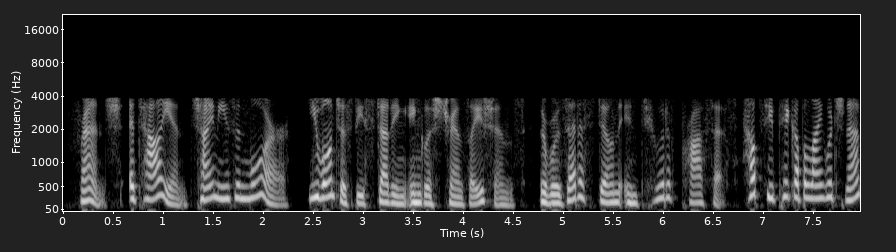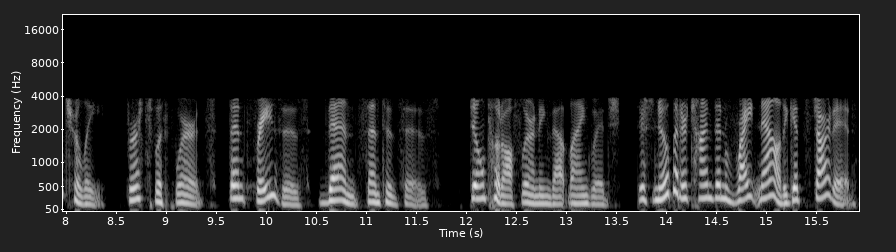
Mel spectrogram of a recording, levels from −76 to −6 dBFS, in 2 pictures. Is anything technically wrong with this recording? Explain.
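Yes, there's a run of jitter-buffer trouble in the back half of this speech clip. The call path itself sounds like narrowband telephone audio with nothing above 4 kHz, which fits G.711 mu-law.

Short stall from a late packet, twice: just after "up a language naturally", at 8.76–8.80 s and again at 9.00–9.06 s. A packet showed up late and the buffer ran dry, so the receiver held the last sound for 23 ms and then 45 ms. Nothing's lost, but that bit sounds briefly frozen, adding delay each time.

Repeated stalls (stutter): from 9.52 to 10.53 s the buffer emptied nine times, with no single gap longer than 14 ms and 88 ms filled in total. About 9% of that stretch is stretched-out sound, so it drags and stutters.

Jitter buffer slow-down: from 10.59 to 11.97 s the receiver rebuilt its reserve by repeating pitch periods and pause fragments, adding 118 ms. The speech plays at about 92% speed with the same pitch, so sounds come out drawn out.

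Jitter buffer speed-up: from 13.99 to 15.87 s it went the other way, trimming short pitch-period slices, roughly a tenth of a second in all, to cut excess delay. Playback runs at about 104% speed at unchanged pitch.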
